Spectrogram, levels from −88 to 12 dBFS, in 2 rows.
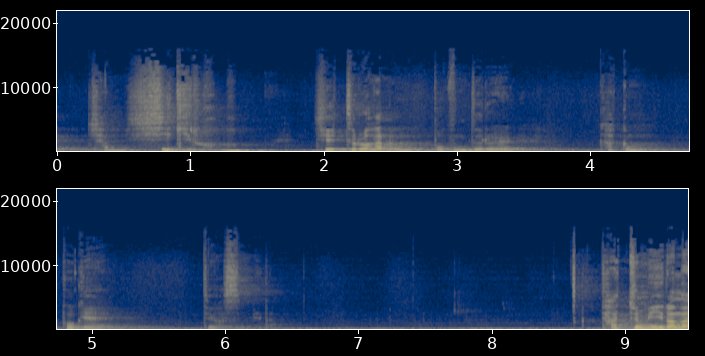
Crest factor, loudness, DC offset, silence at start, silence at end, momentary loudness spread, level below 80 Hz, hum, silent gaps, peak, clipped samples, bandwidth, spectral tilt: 24 dB; -30 LUFS; under 0.1%; 0 s; 0 s; 23 LU; -40 dBFS; none; none; -6 dBFS; under 0.1%; 15 kHz; -5 dB/octave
